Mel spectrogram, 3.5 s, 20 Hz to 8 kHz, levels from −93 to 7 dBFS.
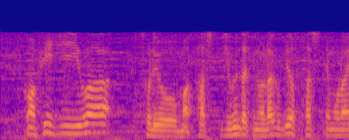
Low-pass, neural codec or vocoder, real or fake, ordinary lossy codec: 7.2 kHz; none; real; AAC, 16 kbps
